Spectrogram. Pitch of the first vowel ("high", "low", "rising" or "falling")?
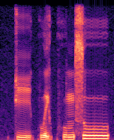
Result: low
